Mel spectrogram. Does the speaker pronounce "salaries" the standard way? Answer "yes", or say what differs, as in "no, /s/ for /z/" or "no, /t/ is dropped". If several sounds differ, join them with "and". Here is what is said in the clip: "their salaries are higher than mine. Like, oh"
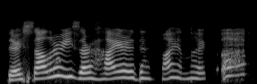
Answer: yes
